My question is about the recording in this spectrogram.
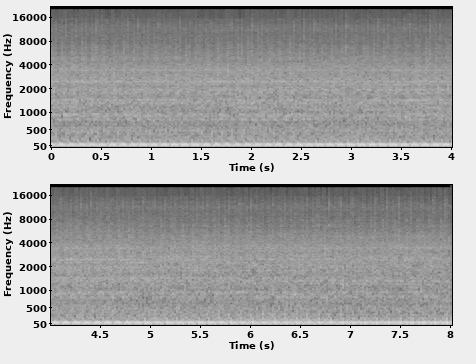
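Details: Vintage Norton twin, second start, after adding oil to the primary to cure a clacking noise: even, steady low thump about three beats a second with no chain clatter; idling healthily.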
